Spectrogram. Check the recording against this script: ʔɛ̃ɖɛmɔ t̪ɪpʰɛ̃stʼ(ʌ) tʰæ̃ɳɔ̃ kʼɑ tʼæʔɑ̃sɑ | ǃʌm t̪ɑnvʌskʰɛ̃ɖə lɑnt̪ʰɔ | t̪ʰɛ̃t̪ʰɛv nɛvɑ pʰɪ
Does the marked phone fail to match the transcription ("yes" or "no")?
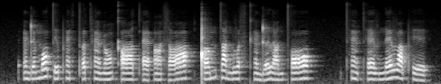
no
